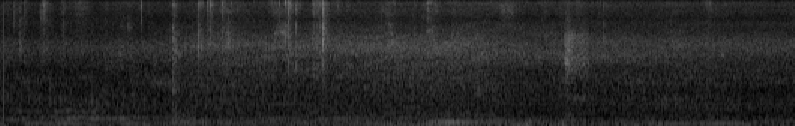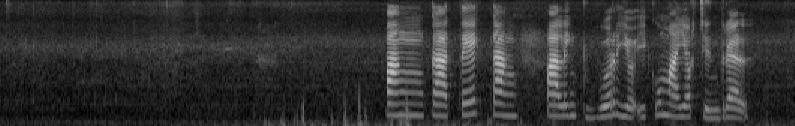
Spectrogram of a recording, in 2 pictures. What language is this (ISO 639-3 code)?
jav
